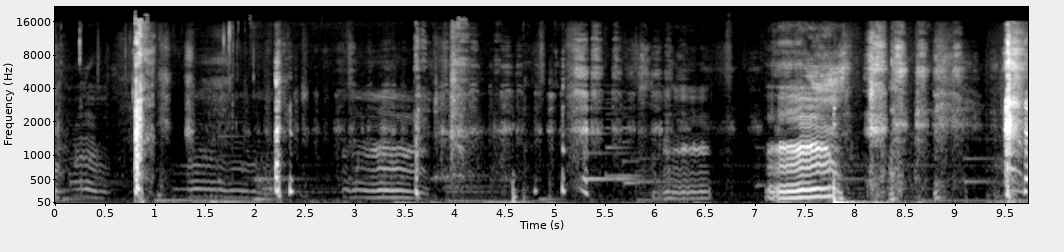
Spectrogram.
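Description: A dog whimpers close into a microphone, a run of thin, high whines mixed with panting breaths, with a louder burst of whining near the end.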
